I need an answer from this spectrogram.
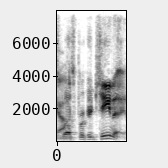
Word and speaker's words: Westbrook-Ikhine: I said, Kayla, you got to spread it around to the media folks that it's Westbrook-Ikhine. I keep hearing Ikhine, and I close my fists in a ball of rage. Yeah, it's like that Arthur meme.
